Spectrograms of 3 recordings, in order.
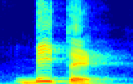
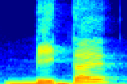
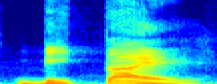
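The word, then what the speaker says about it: vitae: Esta es la mejor pronunciación para esta palabra. Si has dicho , también te lo acepto, pero es que lo que me parece que he oído es .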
